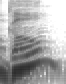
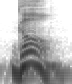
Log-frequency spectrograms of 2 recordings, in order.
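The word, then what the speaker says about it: Qom: Oh, in Farsy, I guess it would be pronounced comb. Qo M would be pronounced comb. Comb. I'll go with comb. Oh, Goome. Hold on. It's pronounced Goome. Gome is how to pronounce it.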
